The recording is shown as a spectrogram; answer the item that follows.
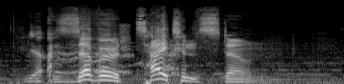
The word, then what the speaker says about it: Zever Titanstone: your name again my name is zever you spell that for zever titanstone z-e-v-e-r titan stone one word one word and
